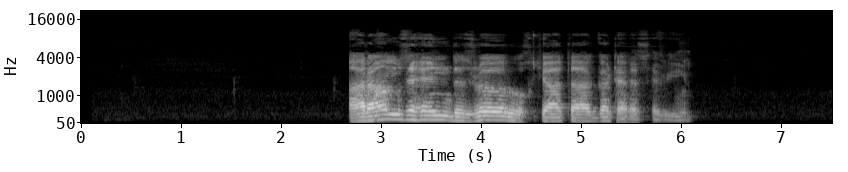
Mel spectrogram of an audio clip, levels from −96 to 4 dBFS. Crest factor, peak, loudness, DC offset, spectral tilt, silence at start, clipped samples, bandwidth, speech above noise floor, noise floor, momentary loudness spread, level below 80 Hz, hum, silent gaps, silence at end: 22 dB; -6 dBFS; -24 LUFS; under 0.1%; -7 dB/octave; 2.7 s; under 0.1%; 10 kHz; 58 dB; -82 dBFS; 19 LU; -72 dBFS; none; none; 1.45 s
